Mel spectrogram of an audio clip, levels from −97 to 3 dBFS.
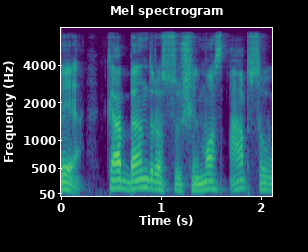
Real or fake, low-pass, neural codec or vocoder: real; 7.2 kHz; none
